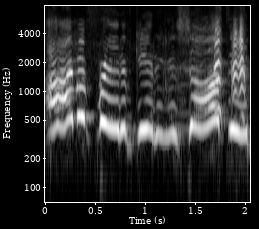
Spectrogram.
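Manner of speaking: mocking imitated voice. Imagining the painter upstairs mocking the speaker's voice while working. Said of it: "he's making fun of you and doing your voice".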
